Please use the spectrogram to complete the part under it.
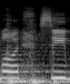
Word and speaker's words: Boise: There's lots to do in Boise, lots to see in Boise, but there is no Z in Boise. So if you're from out of town, please get this one thing down. It's really not hard to pronounce.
